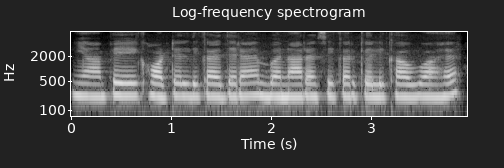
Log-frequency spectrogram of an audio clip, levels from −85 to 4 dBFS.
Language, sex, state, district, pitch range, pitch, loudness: Hindi, female, Gujarat, Valsad, 215-225 Hz, 220 Hz, -16 LUFS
